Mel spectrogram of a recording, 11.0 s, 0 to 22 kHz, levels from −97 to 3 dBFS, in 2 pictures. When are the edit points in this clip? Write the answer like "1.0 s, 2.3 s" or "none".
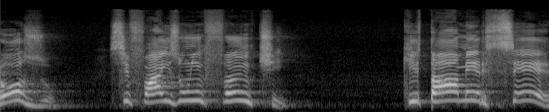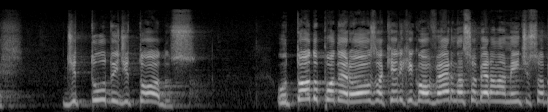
none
